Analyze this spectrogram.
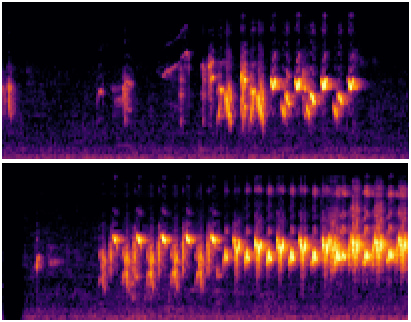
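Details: Yellow-vented bulbul singing energetically, answered by others of its kind: scattered chirps, then a burst of quick bright bubbly notes, a brief pause, and a longer accelerating chattering phrase that grows louder and denser toward the end.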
